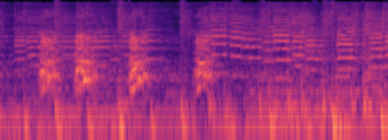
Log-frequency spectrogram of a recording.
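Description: A dog named Bo barks repeatedly in quick bursts, four or five sharp yips, with a steady murmur of background noise underneath.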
